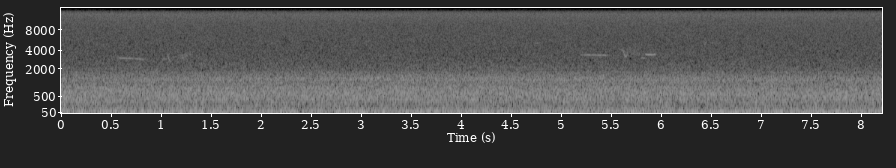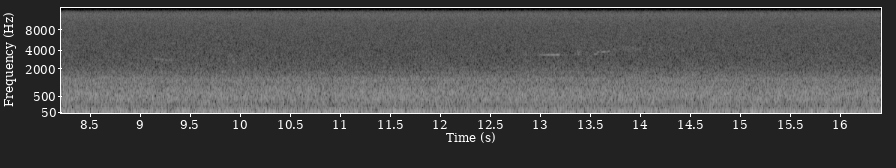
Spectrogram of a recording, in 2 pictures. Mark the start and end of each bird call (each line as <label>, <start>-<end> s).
Hermit Thrush (Catharus guttatus), 0.5-1.3 s
Hermit Thrush (Catharus guttatus), 5.2-6.0 s
Hermit Thrush (Catharus guttatus), 9.1-9.3 s
Hermit Thrush (Catharus guttatus), 12.9-13.7 s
